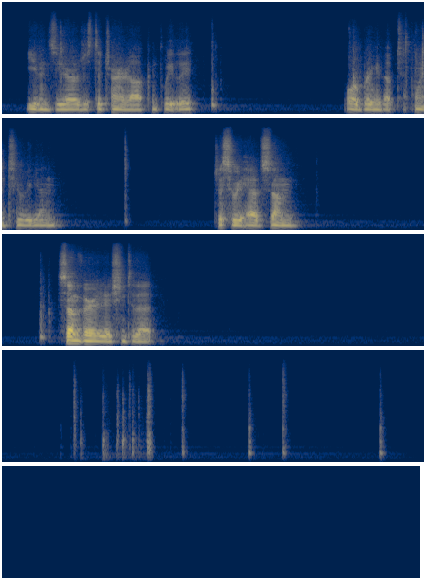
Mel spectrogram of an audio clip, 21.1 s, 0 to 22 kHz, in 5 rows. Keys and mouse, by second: 13.7 ctrl+alt+space.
